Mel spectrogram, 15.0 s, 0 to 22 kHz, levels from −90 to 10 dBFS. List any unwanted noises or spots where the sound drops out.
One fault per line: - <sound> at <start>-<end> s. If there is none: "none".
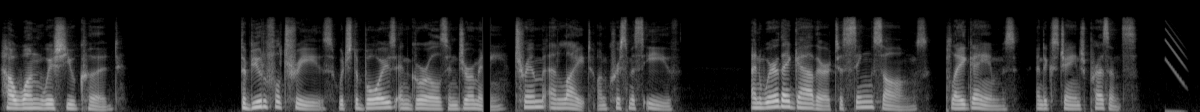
- dropout at 6.0-6.1 s
- chirp at 14.6-14.9 s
